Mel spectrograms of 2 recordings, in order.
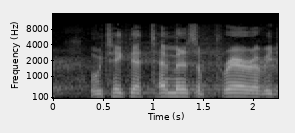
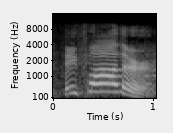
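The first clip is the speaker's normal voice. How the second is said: high, loud greeting call; 13 semitones higher, 6 dB louder, slower than usual. Retold or imitated. Hospital visitor calling out to the priest, high and loud. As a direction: call out to the priest across the hall. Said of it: "someone says".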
